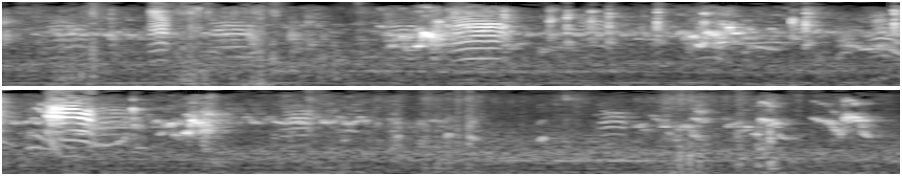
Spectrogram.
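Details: Budgerigars kept at home, heard while bathing: quieter warbling chatter with buzzy squawks and short whistles, several birds overlapping, plus a low background hum.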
